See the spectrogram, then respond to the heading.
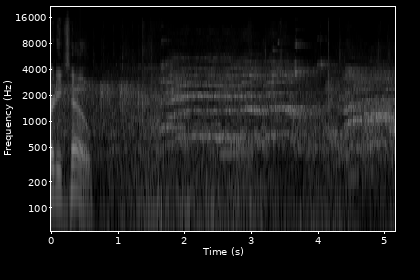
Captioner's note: player shouting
